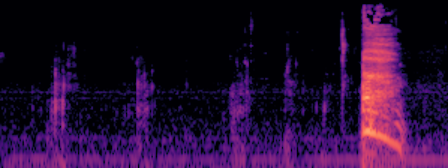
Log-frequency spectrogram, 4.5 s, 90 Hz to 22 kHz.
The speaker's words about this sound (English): I don't really know how to handle this right now, so give me about 10 seconds while I chug this glass of whiskey, okay?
